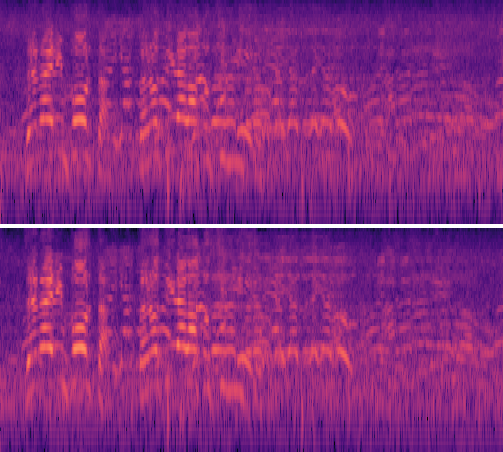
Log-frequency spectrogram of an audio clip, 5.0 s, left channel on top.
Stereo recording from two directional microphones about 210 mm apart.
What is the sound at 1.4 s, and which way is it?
Speech, 25° right (ahead or behind).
